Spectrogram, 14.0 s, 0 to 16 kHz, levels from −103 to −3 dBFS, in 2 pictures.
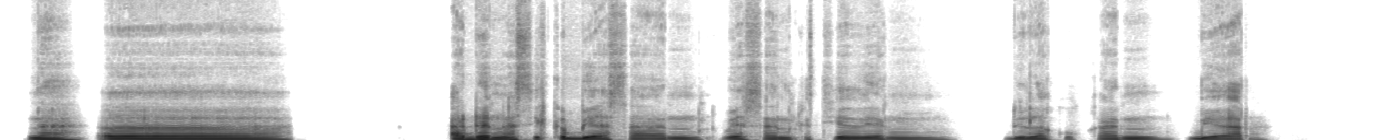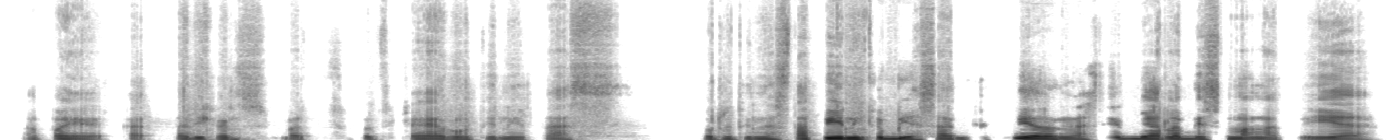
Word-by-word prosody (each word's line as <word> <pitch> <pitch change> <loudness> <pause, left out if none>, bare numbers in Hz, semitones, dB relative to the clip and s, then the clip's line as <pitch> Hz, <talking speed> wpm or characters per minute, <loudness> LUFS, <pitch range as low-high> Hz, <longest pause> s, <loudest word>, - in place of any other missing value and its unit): Nah, 115 -2 +2
eee, 130 0 +5 0.8
ada 135 +4 +3
nggak 140 -5 +3
sih 185 - -4
kebiasaan-kebiasaan 120 -1 0
kecil 120 +4 -1
yang 120 -1 -5 0.5
dilakukan, 120 +3 -3
biar 115 -3 -1 0.9
apa - - -14
ya, 90 -1 -10
Kak, - - -18
tadi 110 +3 -9
kan 145 - -8
sepet 145 -1 -18
seperti - - -20
kayak 105 0 -5
rutinitas, 100 -3 -14 0.4
rutinitas, 105 -1 -10
tapi 110 +7 +6
ini 155 +2 +7
kebiasaan 115 -1 -2
kecil 130 +5 +3
nggak 105 0 -7
sih, - - -9
biar 115 -1 0
lebih 105 0 -4
semangat? 100 -2 -8
Iya 100 -1 -6
115 Hz, 130 wpm, -25 LUFS, 105-130 Hz, 0.9 s, ini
